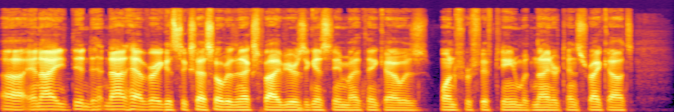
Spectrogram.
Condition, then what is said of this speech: Parkinson's disease. You learned how to do movements and to correct your posture, and you learned how to correct your voice and utilize that properly.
